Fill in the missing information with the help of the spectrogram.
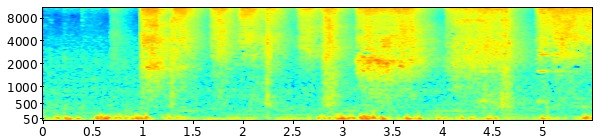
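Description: Cordless impact driver running in several short bursts, starting about a second in, as it tightens the bolts of a timing chain tensioner on a Honda R18 engine.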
